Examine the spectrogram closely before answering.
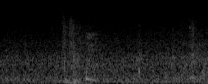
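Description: Water rushes steadily over a nearby waterfall.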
